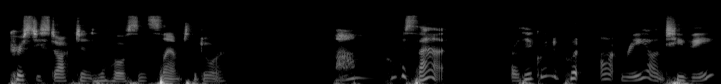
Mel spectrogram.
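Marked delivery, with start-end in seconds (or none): 3.4-7.1 lightly voiced small boy; child's voice. A narrator's reading. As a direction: voice a curious seven-year-old. Seven-year-old Nigel asking.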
